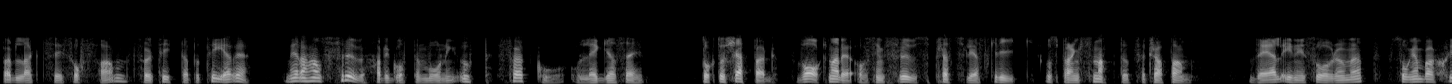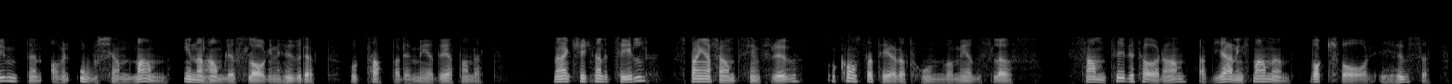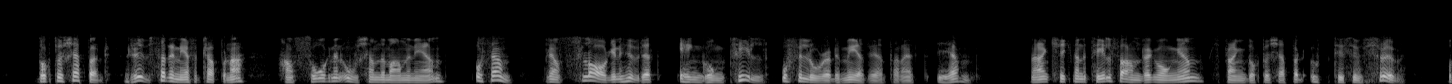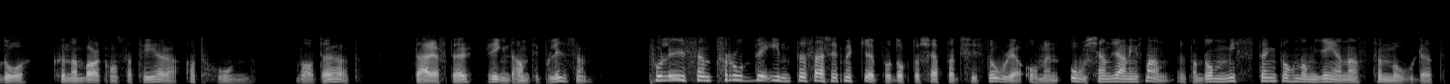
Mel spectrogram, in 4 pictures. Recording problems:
phone-call audio

